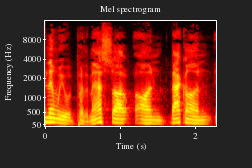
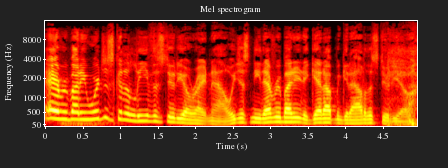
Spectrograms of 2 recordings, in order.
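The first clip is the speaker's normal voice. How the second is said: mock voice, slightly raised and animated; 3 semitones higher than usual. Retelling how a man addressed the hair and makeup team, in a slightly raised voice. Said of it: "he raises his voice a little bit and says".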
